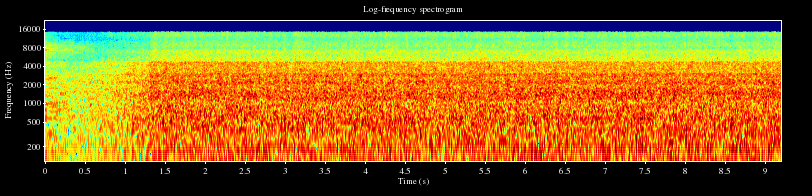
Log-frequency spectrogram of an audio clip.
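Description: Steady rushing of water flowing along a small muddy stream channel.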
